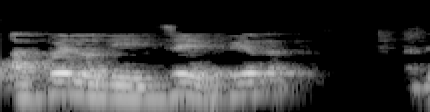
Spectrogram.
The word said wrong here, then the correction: Ziph: deserto di Ziph, scusate, di prima Samuele 23:15.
